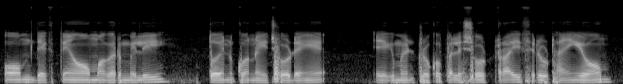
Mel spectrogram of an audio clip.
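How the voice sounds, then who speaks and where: A man hosting a gaming channel, giving casual commentary on a match with excitable, self-mocking banter and lots of repeated exclamations. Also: on the low side, normal speed, clean tone. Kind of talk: casual live game commentary.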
